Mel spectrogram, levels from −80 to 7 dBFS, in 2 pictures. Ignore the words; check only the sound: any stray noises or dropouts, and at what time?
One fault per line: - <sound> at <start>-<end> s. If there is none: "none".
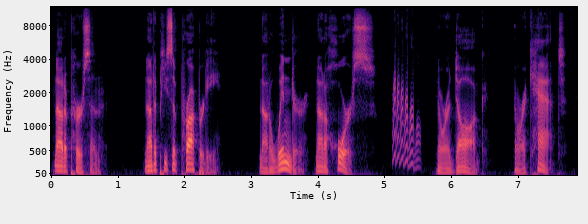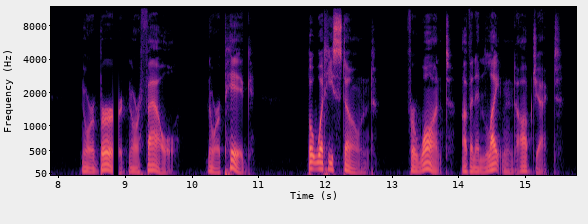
- chirp at 5.1-5.6 s
- dropout at 8.8-8.9 s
